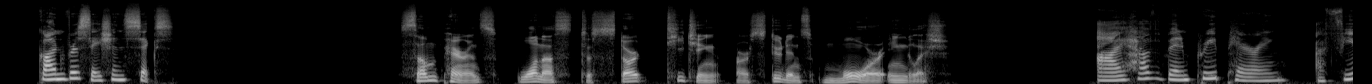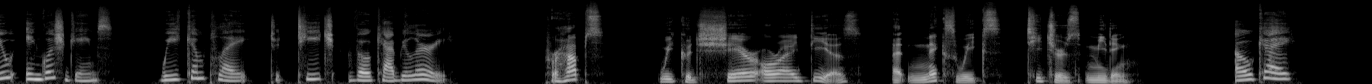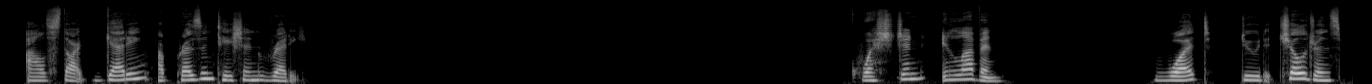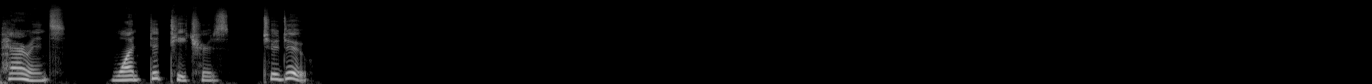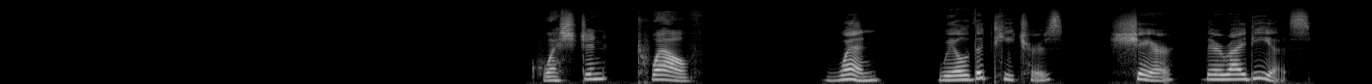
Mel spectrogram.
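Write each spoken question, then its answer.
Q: What do the children's parents want the teachers to do?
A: Teach the students more English

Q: When will the teachers share their ideas?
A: At next week's teachers' meeting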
